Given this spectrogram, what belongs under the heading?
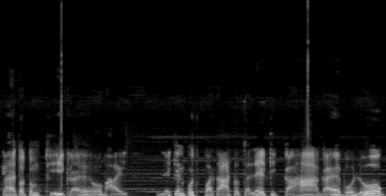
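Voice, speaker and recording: Man as an old village headman, cartoon, kindly, cautious, slow, expressive pitch. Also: dull audio, soft background music, heavily acted. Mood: grave concern. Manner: slow, reassuring, deliberate.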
